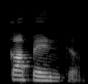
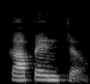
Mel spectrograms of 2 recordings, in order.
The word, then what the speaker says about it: carpenter: carpenter it's carpenter carpenter here the letter r is silent carpenter carpenter now who's a carpenter a person who makes or repairs wooden objects okay who makes up wooden furniture etcetera cup enter so plummer cup enter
